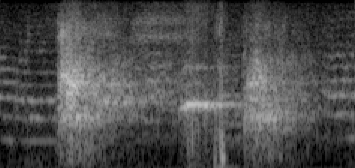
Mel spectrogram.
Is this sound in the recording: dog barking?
yes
